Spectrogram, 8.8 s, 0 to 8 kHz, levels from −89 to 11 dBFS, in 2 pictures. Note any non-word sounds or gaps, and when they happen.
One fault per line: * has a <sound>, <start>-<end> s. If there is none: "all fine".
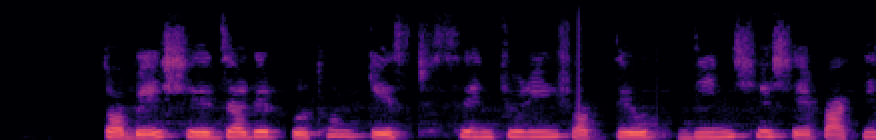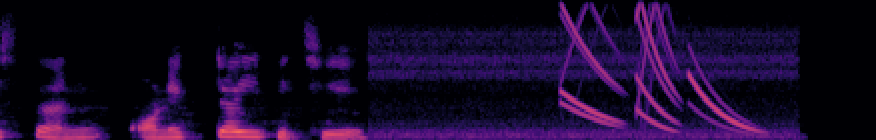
* has a chirp, 7.2-8.3 s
